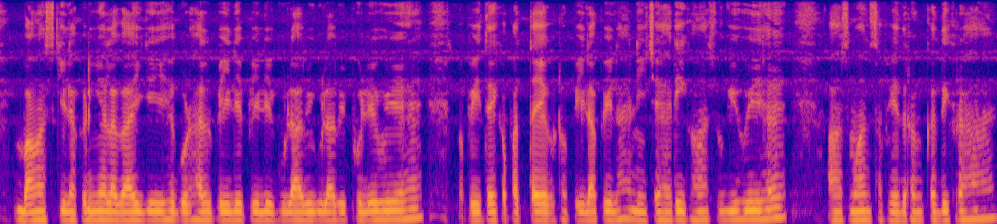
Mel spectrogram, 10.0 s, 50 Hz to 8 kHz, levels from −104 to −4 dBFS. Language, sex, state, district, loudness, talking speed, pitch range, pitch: Hindi, male, Jharkhand, Sahebganj, -28 LUFS, 200 wpm, 110-115 Hz, 110 Hz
